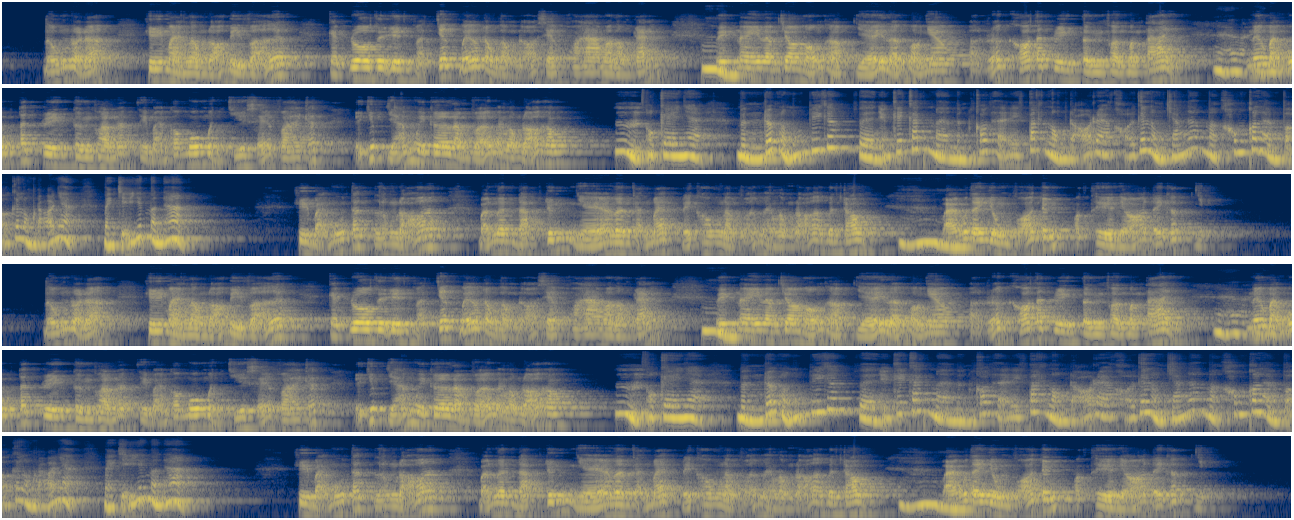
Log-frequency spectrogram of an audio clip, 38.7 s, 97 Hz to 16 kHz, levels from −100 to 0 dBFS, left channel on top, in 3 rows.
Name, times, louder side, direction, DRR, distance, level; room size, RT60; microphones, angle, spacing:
voice 1, 0.4-1.0 1.5-2.8 3.3-11.7 12.4-16.0 16.4-18.5 28.8-34.5 35.2-36.4 36.7-37.8, equal, 10° left, 2 dB, 1.4 m, -23 dB
voice 2, 7.0-7.4 12.1-12.8 19.0-19.9 20.3-26.5 26.8-27.6 34.8-35.5, left 1 dB, 45° left, 4 dB, 0.8 m, -22 dB
17.5 x 8.7 x 2.5 m, 1.1 s
head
